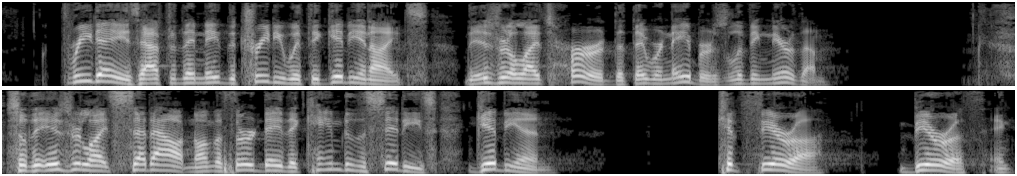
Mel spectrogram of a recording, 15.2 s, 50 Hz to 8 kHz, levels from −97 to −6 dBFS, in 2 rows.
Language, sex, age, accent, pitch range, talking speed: English, male, 40-59, American, 150-195 Hz, 155 wpm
